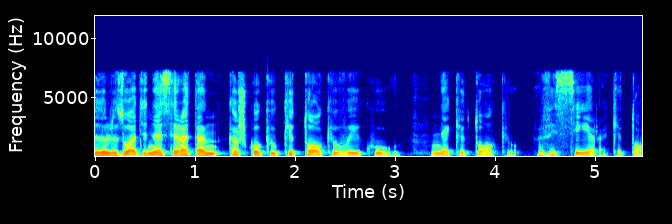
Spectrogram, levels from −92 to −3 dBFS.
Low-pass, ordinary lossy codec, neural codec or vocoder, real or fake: 7.2 kHz; AAC, 64 kbps; none; real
